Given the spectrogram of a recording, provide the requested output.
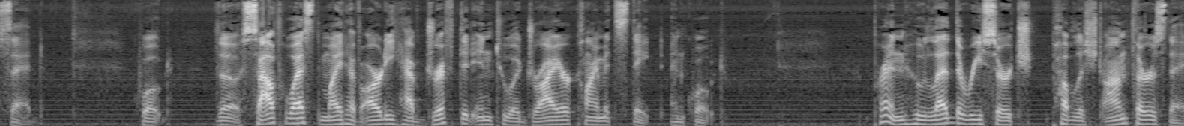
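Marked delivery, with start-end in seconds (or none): none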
